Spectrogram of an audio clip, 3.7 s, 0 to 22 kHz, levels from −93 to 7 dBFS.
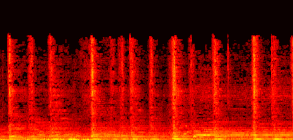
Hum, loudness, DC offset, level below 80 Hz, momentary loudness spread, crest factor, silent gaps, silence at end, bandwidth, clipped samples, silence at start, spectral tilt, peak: none; -31 LUFS; under 0.1%; -40 dBFS; 5 LU; 20 dB; none; 0 s; 17 kHz; under 0.1%; 0 s; -5.5 dB/octave; -12 dBFS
